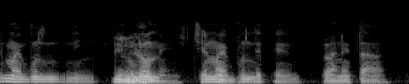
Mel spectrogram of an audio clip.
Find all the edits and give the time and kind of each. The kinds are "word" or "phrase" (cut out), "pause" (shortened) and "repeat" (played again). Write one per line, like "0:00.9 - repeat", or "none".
0:01.0 - pause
